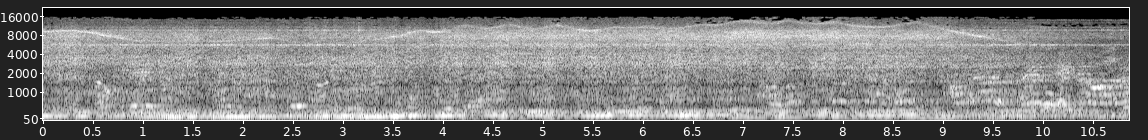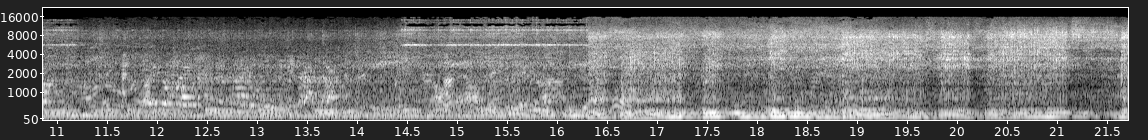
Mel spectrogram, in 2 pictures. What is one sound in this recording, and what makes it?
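A truck engine revs hard and labours through deep mud.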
